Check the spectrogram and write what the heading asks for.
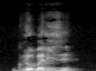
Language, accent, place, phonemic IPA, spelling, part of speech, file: French, France, Lyon, /ɡlɔ.ba.li.ze/, globaliser, verb, LL-Q150 (fra)-globaliser.wav
- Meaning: to globalise, to globalize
